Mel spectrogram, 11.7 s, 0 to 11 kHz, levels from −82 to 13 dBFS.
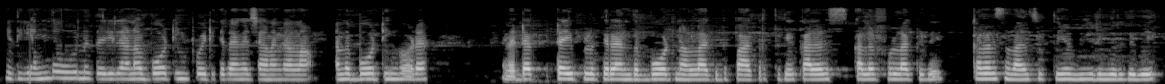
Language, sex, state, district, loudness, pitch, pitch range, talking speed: Tamil, female, Karnataka, Chamarajanagar, -17 LUFS, 205 Hz, 195-215 Hz, 80 wpm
